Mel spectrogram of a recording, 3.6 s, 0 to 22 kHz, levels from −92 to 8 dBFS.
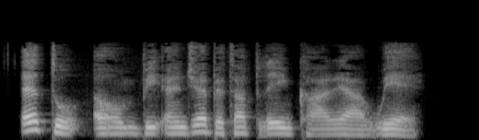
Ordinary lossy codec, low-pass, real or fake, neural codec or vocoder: MP3, 32 kbps; 7.2 kHz; fake; codec, 16 kHz, 0.5 kbps, X-Codec, HuBERT features, trained on LibriSpeech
